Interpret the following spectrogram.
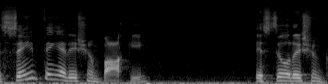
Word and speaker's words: Bakke: the units of california-davis Oh baki cuz it's pronounced Bakke yeah okay all right very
